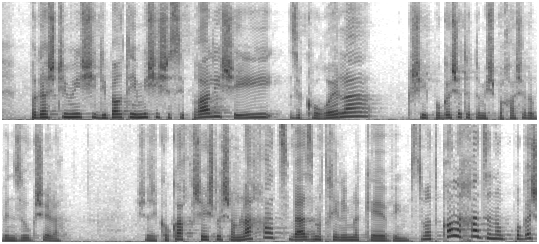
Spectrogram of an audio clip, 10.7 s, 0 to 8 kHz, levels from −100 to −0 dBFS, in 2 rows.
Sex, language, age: female, Hebrew, 30-49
